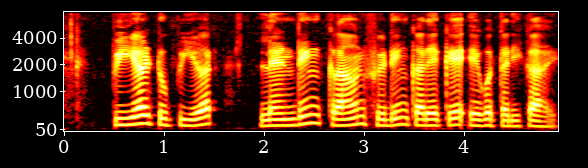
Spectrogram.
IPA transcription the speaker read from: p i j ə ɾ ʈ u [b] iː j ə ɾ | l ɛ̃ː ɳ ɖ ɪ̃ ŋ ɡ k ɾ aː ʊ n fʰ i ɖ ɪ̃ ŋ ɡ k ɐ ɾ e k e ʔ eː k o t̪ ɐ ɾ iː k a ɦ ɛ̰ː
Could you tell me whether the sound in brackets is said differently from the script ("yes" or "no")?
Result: yes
